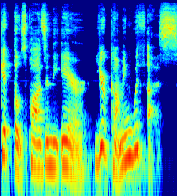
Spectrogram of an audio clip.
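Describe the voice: In a put-on character voice, the speaker moves at a slow pace with lively intonation, vocal fry and a slightly mellow tone. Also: woman, medium pitch for a woman.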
